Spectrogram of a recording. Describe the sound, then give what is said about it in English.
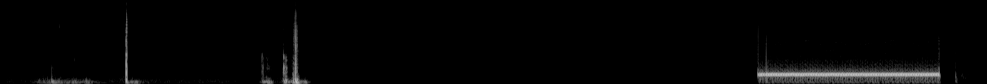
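A few soft clicks and handling bumps, then a loud, steady telephone dial tone hums unbroken for about two seconds before cutting off abruptly, as a phone call is placed. “Okay, can you just just whisper to me in the chat window your number, and I will call you on the phone.”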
